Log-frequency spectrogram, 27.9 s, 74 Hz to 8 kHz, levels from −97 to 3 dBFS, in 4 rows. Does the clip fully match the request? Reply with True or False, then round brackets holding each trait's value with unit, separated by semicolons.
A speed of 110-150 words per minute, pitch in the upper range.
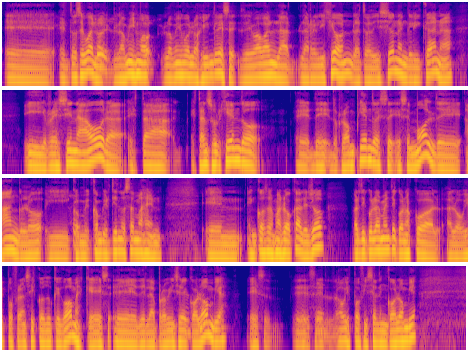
False (135 wpm; 115 Hz)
